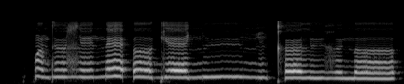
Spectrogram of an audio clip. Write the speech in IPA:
p ə̃ d ø ɮ ẽ n ɛ ʔ əː ɡʲ ɛː ɲ yː ɲ ĩ kʰ œ l y ɣ ø n əː

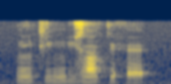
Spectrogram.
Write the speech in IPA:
ɾ ĩ˨ t͡ʃ i˨ ŋ i˨ ɣ ã˨˦ k ɪ˦ h ɛ˨

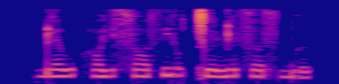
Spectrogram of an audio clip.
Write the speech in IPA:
ɖ ɛ w h ɔ j s ɔ s j o ǀ ĩ ɖ ẽ s ɤ s b ɯ

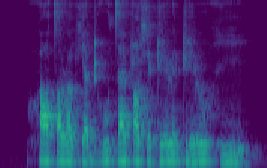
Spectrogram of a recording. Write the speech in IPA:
h u tˤ i ɭ u ç æ ɖʱ u t æ ʈ ɒ ɕ e ʈ i ɭ i ʈ i ɭ u h i

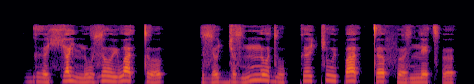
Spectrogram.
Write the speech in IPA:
ɡʱ ɘ˧˩˧ ç ɐ˧˥˧ j n u˩˧˩ z ʊ˥˧ y̯ w ɐ˥˧ tː ʊ˧˩˧ | z ɵ˩˧˩ ɟ ʊ˩˧˩ z nː ʊ˥˧ d u˧˩˧ kː ɘ˧˥˧ c u˥˧ y̯ p ɐ˧˥˧ tː ə˧˥˧ f ɵ˧˩˧ z n e˧˥˧ t͡sʼ ɵ˩˧˩

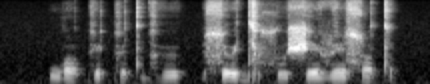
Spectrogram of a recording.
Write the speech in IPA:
w ɔ k e k ø t ɡʱ ɯ | ɬ ɯ dʲ ø sʷ i ʃ e v e ɬ ɔ t

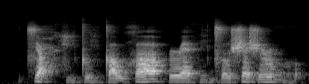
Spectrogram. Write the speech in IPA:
t͡s ʏ ħ x i̤ t l i̤ t ɒ w x ʌ | ɹ ɛ θ i̤ d͡z o ʃ ʌ ʒ ɹ o̤

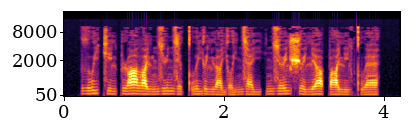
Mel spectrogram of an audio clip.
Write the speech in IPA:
ð u j kʲ e lʲ p ɹ ɑ lˠ ɑ lʲ n z y n z e kʷʼ e j ɯ lʲ w ɑ j o j n z æ j | n z ø lʲ ʃ ø lʲ ɑ p ɑ lʲ ø lʲ kʷʼ æ

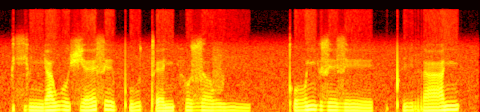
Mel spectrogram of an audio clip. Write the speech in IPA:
sʲ o ɲ a w o ɕ ɛ s e pʼ u tʼ ɛ nʲ h o z ʌ v i | kʼ o nʲ u z e z e | pʼ i r a nʲ

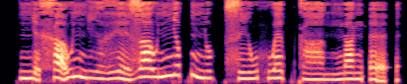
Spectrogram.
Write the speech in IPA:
ɲ ɛ̰˧˨ x a̰˧˥ w ɲ i̤˨˩ ə̯ ɣ e˧˩ z a˧ w ɲ ə˦˥ p̚ ɲ u˦˥ k̚ s i˨˦ w h w ɛ˦˥ t̚ k a̤ː˨˩ n ŋ a˧ ŋ ʔ ɛ̰˧˨ ʔ

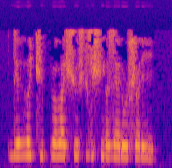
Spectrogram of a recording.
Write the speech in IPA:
d e ɦ ə t͡ɕ y p y lˠ e ʃ y ʃ zʲ ə ʃ j ə z ɛ ɾ u ʂ œ ɾ i

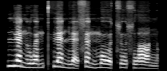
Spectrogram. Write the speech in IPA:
n̪ ɥ ɛ˥˨ n l w ə˨˦ n pʰ ɥ ɛ˥˨ n ɥ ɛ̰˨˩ s ə˥˨ n m o˥˨ ʊ̯ t͡s u˦ s w ɑ˥˨ ŋ

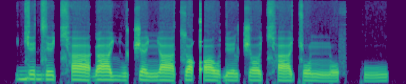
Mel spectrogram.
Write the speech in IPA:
ɟ e˦ d͡z e˦˨ t͡ɕʰ aː˦˨ ɠ aː˦ ʎ u˩˧ t͡ʃ ɛ˦˨ ɲ aː˦˨ t͡s u˦ qʼ oː˦˨ ɗ e˦ l t͡ʃ ʌː˦ t͡ɕʰ aː˦ c o˦ nː o˩˧ f kː u˩˧

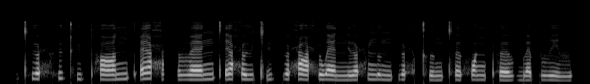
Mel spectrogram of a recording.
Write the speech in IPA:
tʰ ʉ ħ h ʉ kʰ y pʰ ɑ n pʼ æ ħ | v æ ŋ tʼ ɛ ħ ʉ tʼ y p ʉ ħ ɑ ħ w æ n ø ħ ŋ ɵ ŋ p y ħ kʰ ɵ ŋ tʰ œ f ɑ ŋ pʰ œ v b æ p v e v

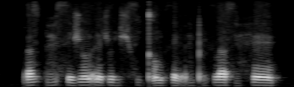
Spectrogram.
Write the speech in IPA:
ɾ ʌ z p æ̤ s i ʒ ɔ̃ r ɛ̃ ʃ l i̤ ʃ s i̤ kʼ ɔ̃ b θ ɪ r æ̤ pʼ i̤ θ l ʌ s æ̤ h ɛ̃

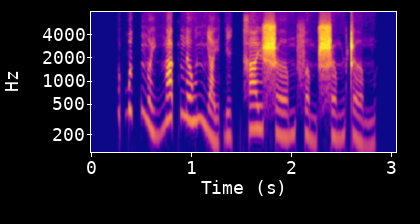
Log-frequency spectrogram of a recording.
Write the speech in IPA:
ɓ ə˦˥ k̚ ŋ ə˨˩˨ j ŋ a˦˥ k̚ n ə˧˥ w ɲ a˨˩˨ j ɗ i˨˩ k̚ x a˧ j ʂ əː˨˩˦ m f ə˨˩˨ m ʂ ə˨˩˦ m ʈ ə˨˩˨ m

